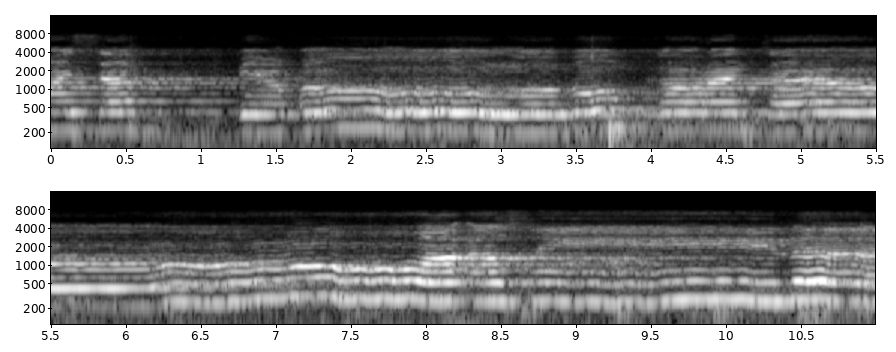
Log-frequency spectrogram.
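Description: A solo male voice reciting the Quran in a melodic chanted style, holding long ornamented notes that bend in pitch. It comes in phrases of a few seconds with brief breaks between them.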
